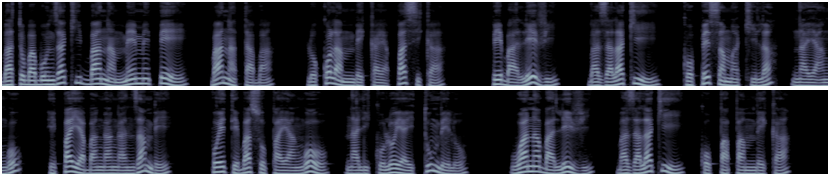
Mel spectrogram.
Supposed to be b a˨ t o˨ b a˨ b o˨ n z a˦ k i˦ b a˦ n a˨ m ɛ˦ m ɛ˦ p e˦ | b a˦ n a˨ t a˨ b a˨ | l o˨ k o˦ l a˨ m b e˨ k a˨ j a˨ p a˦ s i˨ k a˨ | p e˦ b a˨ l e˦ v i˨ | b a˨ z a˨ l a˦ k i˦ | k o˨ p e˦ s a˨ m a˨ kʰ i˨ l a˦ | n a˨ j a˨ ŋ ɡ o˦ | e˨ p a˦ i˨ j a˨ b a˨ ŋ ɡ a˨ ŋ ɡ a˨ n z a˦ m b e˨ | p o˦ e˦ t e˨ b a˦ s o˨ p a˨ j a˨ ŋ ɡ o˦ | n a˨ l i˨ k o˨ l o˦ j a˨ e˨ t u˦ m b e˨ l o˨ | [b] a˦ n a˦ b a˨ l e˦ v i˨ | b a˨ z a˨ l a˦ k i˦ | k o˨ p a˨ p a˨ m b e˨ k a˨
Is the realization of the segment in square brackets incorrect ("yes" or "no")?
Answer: yes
